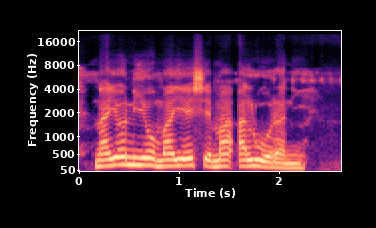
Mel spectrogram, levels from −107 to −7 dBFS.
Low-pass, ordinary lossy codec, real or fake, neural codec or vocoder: 19.8 kHz; none; fake; autoencoder, 48 kHz, 128 numbers a frame, DAC-VAE, trained on Japanese speech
